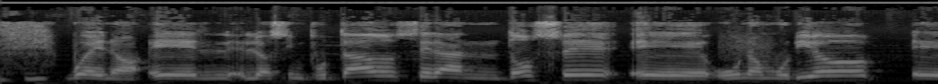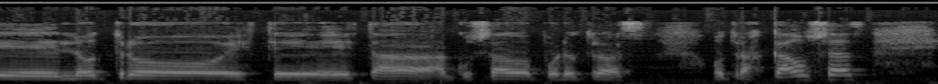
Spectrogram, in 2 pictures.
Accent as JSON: {"language": "Spanish", "country": "Uruguay", "said": "y realmente en mi país en este momento está pasando montones de cosas."}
